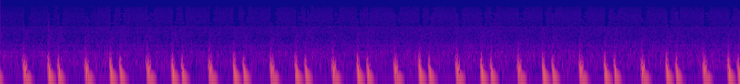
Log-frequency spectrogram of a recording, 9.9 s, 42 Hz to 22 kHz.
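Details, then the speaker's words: Regular heartbeat at about 73 a minute with a soft, low extra sound just after the second heart sound: a third heart sound (S3). "Let us now listen to an example of a third heart sound."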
